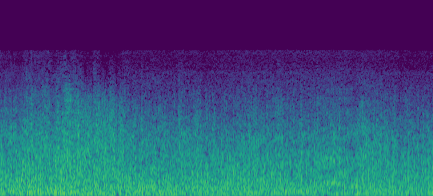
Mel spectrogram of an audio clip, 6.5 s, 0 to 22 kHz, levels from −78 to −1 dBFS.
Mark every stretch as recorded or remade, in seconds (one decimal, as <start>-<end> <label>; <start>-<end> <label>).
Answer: 0.0-4.8 recorded; 4.8-5.4 remade; 5.4-6.5 recorded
